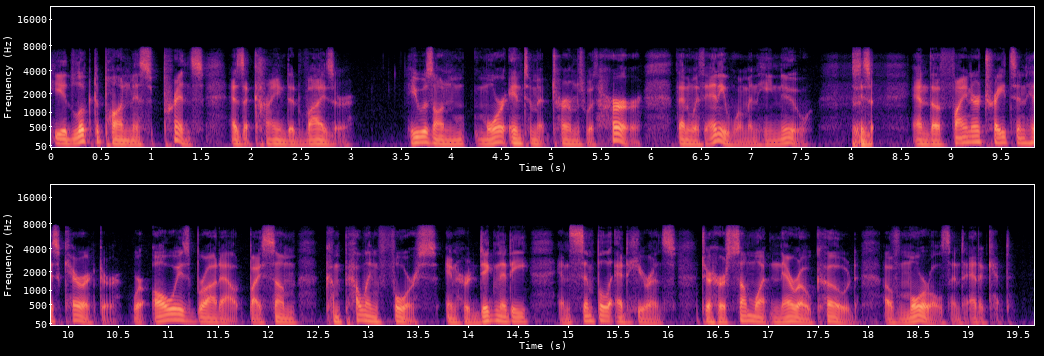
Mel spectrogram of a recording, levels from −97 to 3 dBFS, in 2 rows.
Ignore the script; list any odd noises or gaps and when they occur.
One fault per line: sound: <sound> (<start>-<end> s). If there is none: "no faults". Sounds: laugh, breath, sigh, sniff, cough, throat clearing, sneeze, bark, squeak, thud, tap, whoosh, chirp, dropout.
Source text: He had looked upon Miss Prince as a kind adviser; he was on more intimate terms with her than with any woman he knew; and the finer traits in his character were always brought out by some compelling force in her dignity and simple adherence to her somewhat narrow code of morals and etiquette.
sound: laugh (8.0-8.2 s)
